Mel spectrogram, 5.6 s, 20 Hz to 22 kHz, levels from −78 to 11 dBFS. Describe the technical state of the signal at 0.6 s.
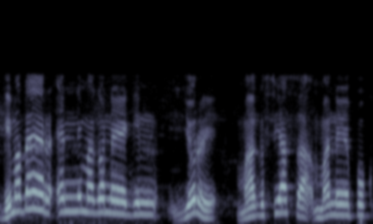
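At 0.6 s the speech carries heavy MP2 compression damage, present throughout the clip and likely from a very low Layer II bitrate near 32 kbps. Upper sub-bands are switched off, leaving nothing above 5.6 kHz, so the sound is dull, with coarse, gurgling granularity.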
